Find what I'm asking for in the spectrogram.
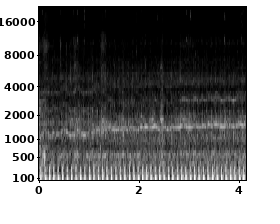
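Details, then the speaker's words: Segway Snarler AT5L 500cc quad descending a steep hill; a steady mid-high CVT whine rides over the low, pulsing engine chug as it holds back; normal CVT engine braking. "You can hear the CVT gearbox whining there. It's giving me engine braking cuz again, this is quite a steep hill just coming around this way."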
